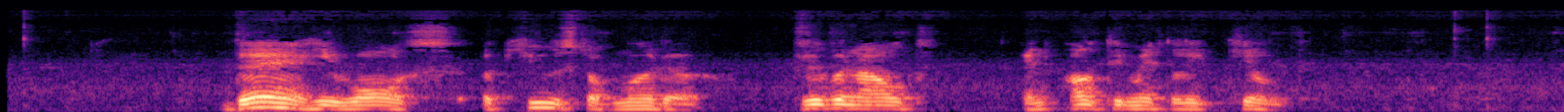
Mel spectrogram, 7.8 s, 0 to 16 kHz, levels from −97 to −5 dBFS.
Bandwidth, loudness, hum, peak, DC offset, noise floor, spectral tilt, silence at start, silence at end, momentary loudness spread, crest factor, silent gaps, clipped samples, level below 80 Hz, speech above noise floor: 6.6 kHz; -19 LUFS; none; -2 dBFS; under 0.1%; -59 dBFS; -9 dB/octave; 1.1 s; 1.4 s; 18 LU; 18 dB; none; under 0.1%; -56 dBFS; 41 dB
